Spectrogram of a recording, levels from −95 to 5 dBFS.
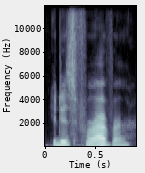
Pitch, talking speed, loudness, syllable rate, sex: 215 Hz, 260 wpm, -17 LUFS, 6.3 syllables/s, female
